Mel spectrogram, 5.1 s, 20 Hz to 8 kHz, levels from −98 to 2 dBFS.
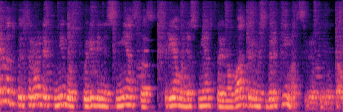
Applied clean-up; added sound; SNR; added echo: neural separator model SepFormer DNS4.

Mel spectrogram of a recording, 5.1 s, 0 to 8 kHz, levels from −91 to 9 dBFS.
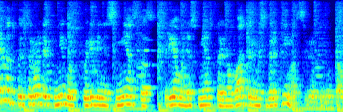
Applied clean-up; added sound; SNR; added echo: none; Wind instrument, woodwind instrument; 17 dB; reverberation time 0.3 s.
